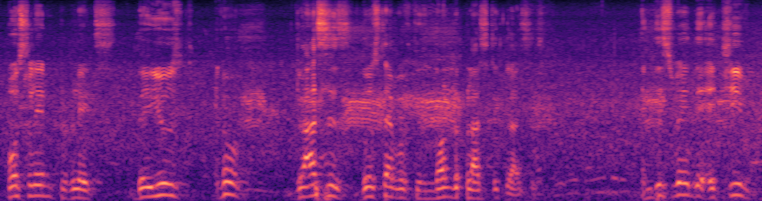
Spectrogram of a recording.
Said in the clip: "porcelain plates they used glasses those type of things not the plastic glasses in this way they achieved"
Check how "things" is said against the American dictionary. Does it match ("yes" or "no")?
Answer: no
